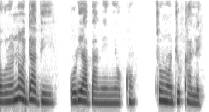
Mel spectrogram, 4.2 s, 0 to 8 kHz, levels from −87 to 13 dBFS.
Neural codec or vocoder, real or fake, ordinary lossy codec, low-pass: none; real; none; none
